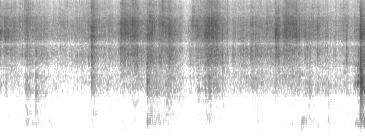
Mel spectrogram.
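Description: Faint rustling and crinkling of packaging being handled as a shipping box of beer cans is unpacked, with a few soft taps and a louder rustle near the end.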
